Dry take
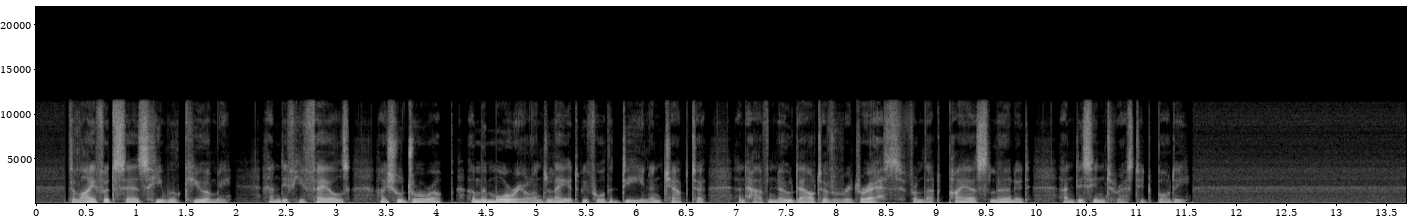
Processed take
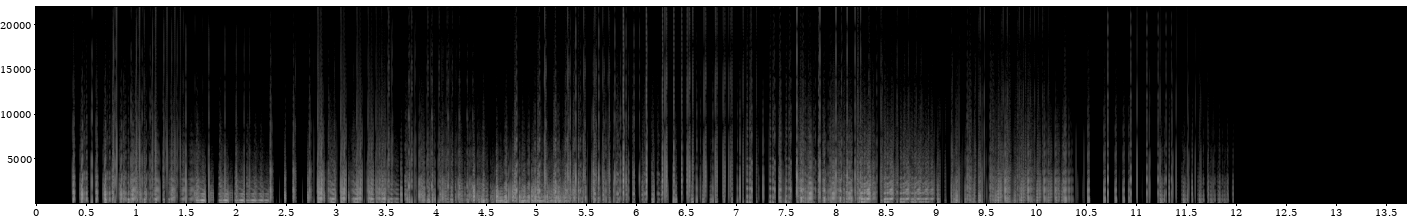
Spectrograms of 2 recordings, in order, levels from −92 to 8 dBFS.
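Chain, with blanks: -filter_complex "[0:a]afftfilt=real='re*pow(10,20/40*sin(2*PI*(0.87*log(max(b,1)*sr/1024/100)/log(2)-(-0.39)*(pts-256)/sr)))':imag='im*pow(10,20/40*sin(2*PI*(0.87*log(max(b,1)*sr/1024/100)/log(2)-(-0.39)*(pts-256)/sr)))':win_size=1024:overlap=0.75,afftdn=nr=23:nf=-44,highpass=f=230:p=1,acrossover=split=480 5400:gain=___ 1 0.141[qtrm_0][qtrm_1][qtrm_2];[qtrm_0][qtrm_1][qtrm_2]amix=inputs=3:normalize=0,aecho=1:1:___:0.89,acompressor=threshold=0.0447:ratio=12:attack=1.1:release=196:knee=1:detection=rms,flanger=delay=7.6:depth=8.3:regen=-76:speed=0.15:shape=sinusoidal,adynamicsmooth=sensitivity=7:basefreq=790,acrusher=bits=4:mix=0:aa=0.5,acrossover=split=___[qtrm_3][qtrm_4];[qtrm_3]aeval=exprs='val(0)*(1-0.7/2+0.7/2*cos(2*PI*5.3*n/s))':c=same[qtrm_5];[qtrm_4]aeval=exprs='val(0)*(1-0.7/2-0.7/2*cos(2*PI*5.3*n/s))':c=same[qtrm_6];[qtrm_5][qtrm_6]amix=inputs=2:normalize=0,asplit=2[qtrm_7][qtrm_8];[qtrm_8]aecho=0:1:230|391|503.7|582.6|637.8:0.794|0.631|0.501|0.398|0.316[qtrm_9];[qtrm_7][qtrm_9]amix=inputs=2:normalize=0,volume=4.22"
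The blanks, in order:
0.0794, 6, 460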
